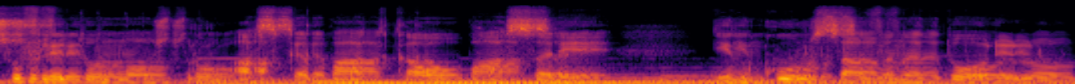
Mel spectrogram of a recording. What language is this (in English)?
Romanian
